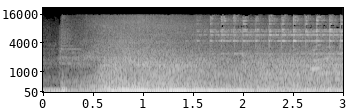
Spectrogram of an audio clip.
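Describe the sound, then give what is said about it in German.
A steady, loud engine drone with heavy low rumble from a yellow bus bumping along on a drive from Italy to Belgium, continuous throughout with a faint higher whine above it. “Wir holpern mit dem Bus von Italien nach Belgien”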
